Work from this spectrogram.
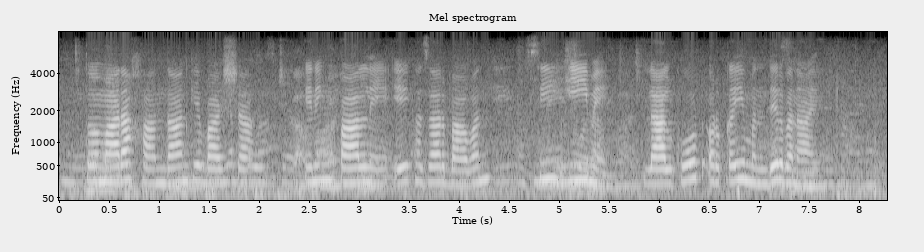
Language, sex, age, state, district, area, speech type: Urdu, female, 30-45, Uttar Pradesh, Gautam Buddha Nagar, rural, read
